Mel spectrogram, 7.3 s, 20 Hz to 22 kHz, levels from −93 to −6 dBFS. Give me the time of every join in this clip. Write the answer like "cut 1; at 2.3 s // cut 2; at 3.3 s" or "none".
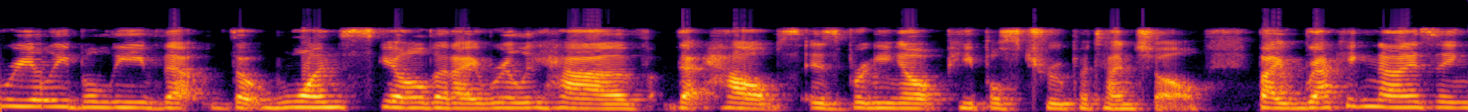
cut 1; at 3.3 s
